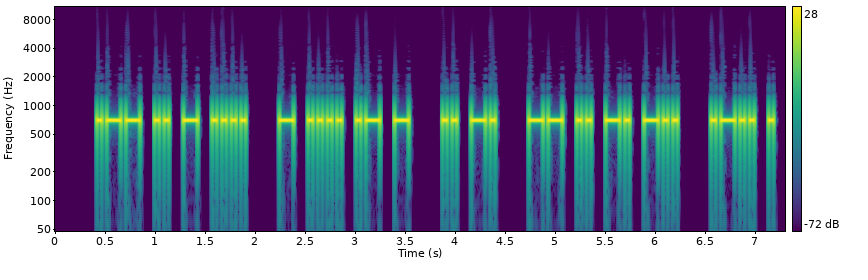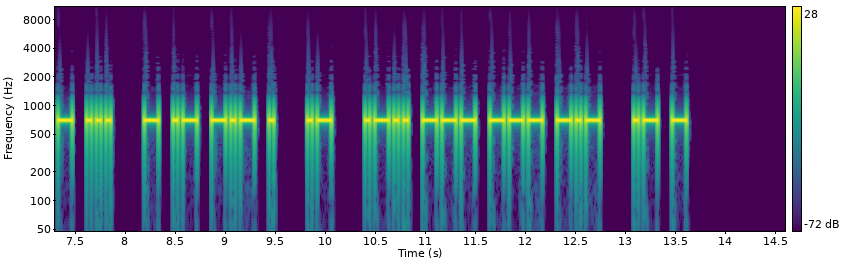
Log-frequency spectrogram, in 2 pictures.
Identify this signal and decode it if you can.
Morse code, heard as a keyed tone, about 25 wpm, 700 Hz. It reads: WITH THAT IN MIND LETS TAKE A LOOK AT
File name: Sets of 9 Words - 25wpm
